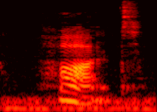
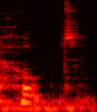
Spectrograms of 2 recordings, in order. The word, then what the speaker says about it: hot: So, instead of saying hot, they would say something closer to hote.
